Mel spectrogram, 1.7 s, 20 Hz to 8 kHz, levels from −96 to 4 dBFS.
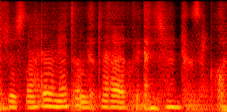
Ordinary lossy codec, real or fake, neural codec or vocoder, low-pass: none; fake; codec, 16 kHz, 0.5 kbps, FreqCodec, smaller model; none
